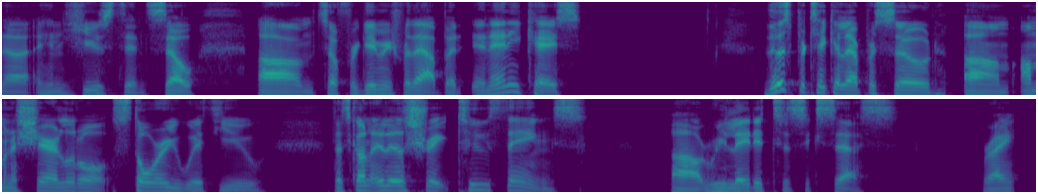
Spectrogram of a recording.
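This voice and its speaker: A man's voice: on the low side, moderate pace, clean tone, no echo. A man in his forties hosting a podcast in a studio, telling stories with upbeat enthusiasm in a motivational monologue. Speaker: podcast host.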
